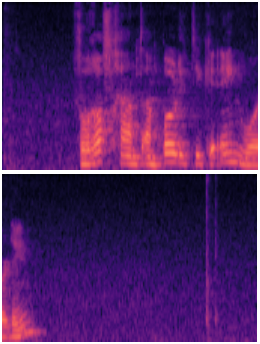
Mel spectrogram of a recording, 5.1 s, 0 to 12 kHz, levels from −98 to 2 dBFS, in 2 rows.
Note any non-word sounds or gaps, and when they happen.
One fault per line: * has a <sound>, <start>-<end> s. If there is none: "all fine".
all fine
